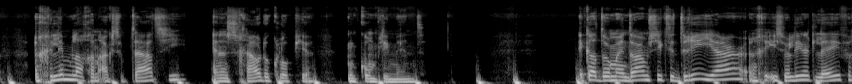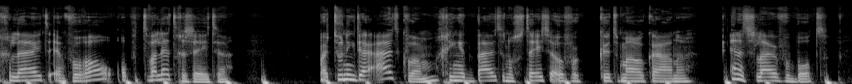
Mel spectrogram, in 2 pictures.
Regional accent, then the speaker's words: Gouda, South Holland, Netherlands; want ik kom eigenlijk oorspronkelijk uit Gouda

